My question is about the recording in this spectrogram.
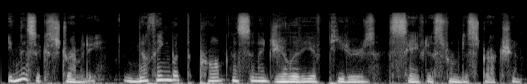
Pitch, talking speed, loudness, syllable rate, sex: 135 Hz, 170 wpm, -18 LUFS, 5.5 syllables/s, male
